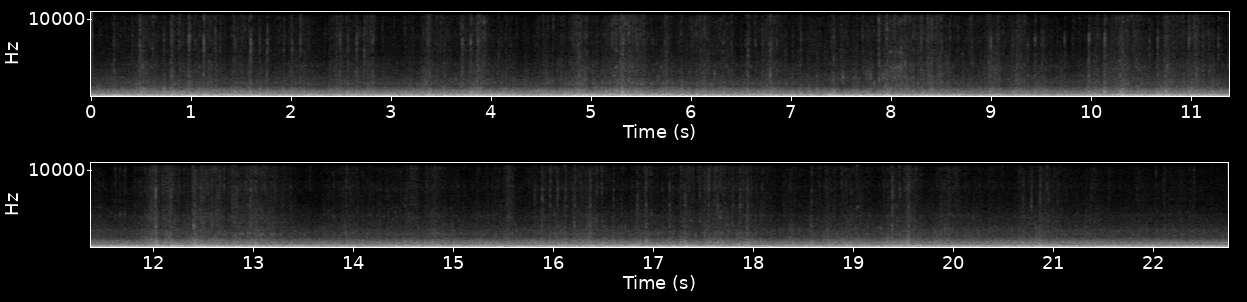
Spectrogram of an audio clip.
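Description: Steady low rumble of a moving road vehicle heard from inside its cabin: engine and road noise while driving along.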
